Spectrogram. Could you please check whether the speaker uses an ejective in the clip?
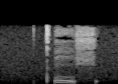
yes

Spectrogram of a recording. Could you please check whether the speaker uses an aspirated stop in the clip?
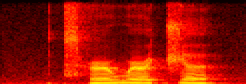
yes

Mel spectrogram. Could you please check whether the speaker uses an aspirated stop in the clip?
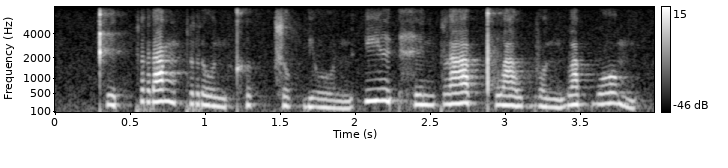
yes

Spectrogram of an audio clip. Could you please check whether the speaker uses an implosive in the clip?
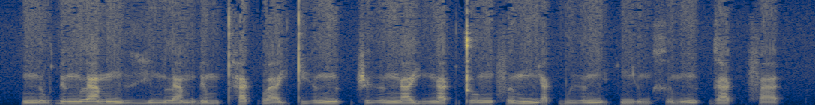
yes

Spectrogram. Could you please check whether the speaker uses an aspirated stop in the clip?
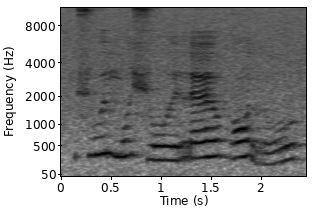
no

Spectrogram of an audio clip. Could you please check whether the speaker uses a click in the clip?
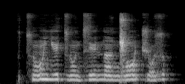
yes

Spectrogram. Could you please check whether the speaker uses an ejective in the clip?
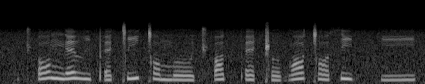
yes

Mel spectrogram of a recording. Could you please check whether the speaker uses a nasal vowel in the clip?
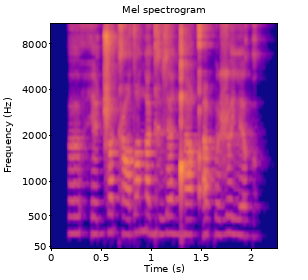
no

